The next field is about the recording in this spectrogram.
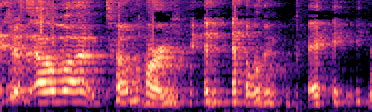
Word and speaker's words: Idris Elba: Idris Elba? – I think so, yeah. – Say it again. – Idris Elba.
